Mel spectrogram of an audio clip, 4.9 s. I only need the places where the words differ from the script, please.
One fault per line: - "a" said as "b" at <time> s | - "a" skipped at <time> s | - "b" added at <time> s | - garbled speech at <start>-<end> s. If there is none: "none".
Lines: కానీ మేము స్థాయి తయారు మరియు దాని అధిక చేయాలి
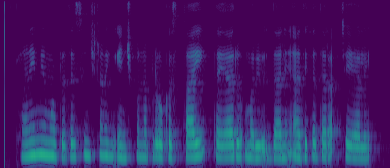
- "ప్రదర్శించడానికి ఎంచుకున్నప్పుడు ఒక" added at 0.8 s
- "ధర" added at 4.0 s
